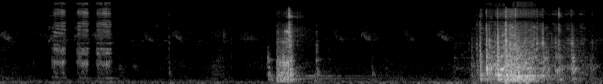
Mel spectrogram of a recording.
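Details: WeedEater 21" push mower, Briggs & Stratton 500 Series 158cc: pulls give short laboured puffs, never catches, very hard to pull over; owner suspects flywheel brake sticking or rusted cylinder, spark plug next checked.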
